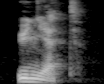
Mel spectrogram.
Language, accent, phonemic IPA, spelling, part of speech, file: French, France, /y.njat/, uniate, adjective / noun, LL-Q150 (fra)-uniate.wav
- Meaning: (adjective) Uniate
